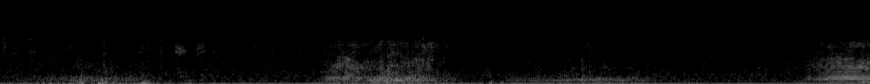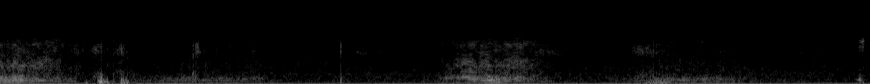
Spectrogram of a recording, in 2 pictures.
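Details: Horse snoring after just having his teeth floated, not heaving: slow, rumbling, fluttering snores about every five seconds over steady background noise.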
